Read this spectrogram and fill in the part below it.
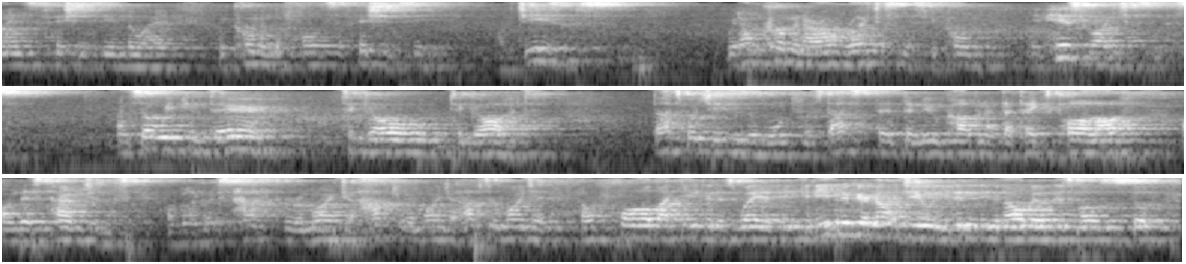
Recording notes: Recorded live in Liberty Church on 8 May 2022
